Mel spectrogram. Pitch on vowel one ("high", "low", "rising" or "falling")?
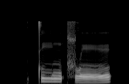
high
